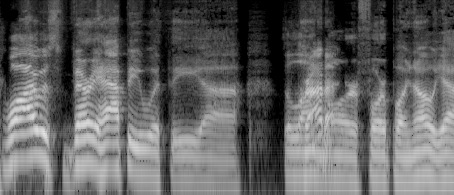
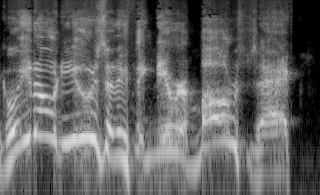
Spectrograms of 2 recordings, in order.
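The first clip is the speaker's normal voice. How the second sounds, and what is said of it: Imitates other people's voices. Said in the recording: “That's a really good impersonation of both of us... Yeah, that is how we sound.”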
